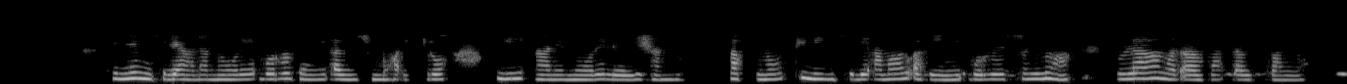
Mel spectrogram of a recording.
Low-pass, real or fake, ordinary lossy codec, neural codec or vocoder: 7.2 kHz; fake; AAC, 16 kbps; codec, 16 kHz, 2 kbps, X-Codec, HuBERT features, trained on general audio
